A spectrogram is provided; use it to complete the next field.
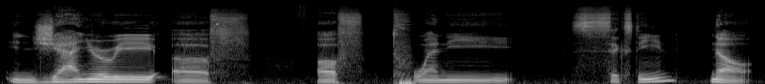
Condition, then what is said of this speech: Stuttering. It's based on chest breathing. Every few words, I take a deep breath.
